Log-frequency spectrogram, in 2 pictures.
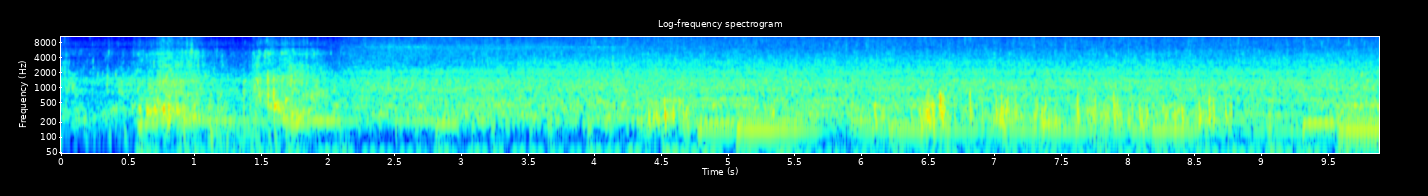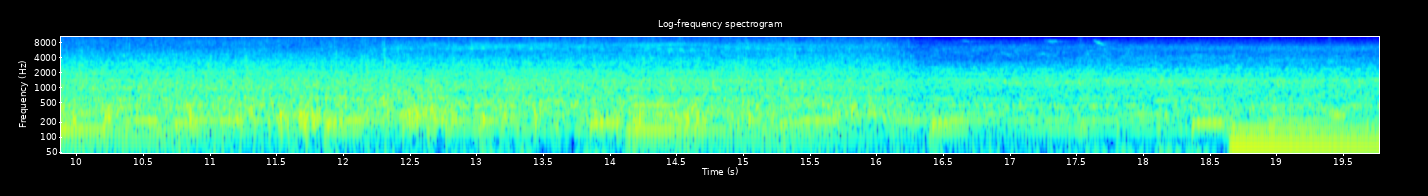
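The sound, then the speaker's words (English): Rushing swift river water hisses steadily throughout during a kayak fishing outing, with wind buffeting the microphone, a few scattered knocks and a low droning hum underneath. No one speaks. “Maybe on this swift water?”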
